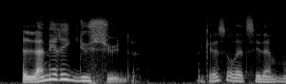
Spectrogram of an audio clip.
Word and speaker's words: Sud: L'Amérique du Sud. Here you should pronounce the D. Sud.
